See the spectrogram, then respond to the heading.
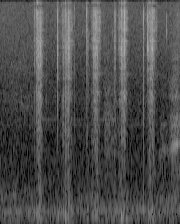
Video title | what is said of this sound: Will I finish my promos in time?! Reel Report with Jeffrey BTS Vlog | That skin is so crispy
